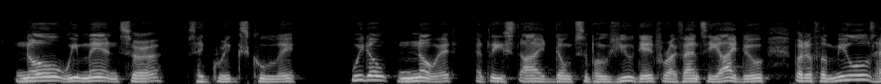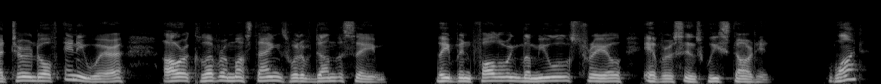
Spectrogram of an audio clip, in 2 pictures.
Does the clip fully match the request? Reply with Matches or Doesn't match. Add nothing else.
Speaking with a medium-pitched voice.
Matches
